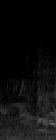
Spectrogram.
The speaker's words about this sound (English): And see if you can notice how your mind responded to the sound of the gull repeatedly flying just generally around me. Are you able to notice it and let it go?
